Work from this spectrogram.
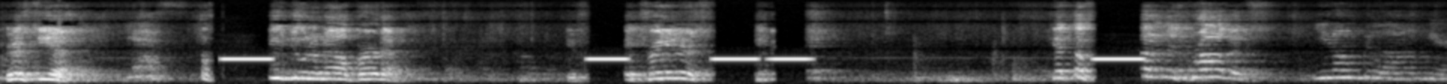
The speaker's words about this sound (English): Severely, uh, obviously, bleeped there. Uh, that, what you heard was. Uh, Deputy Prime Minister Chrystia Freeland being verbally harassed at City Hall in Alberta over the weekend.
